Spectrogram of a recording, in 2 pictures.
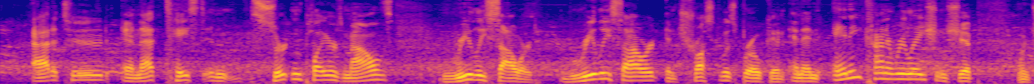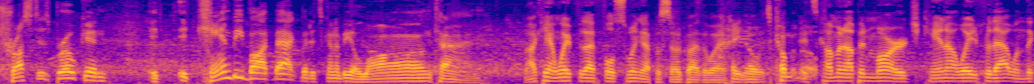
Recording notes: live in Rosemount, IL, for the Chicago Golf Show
